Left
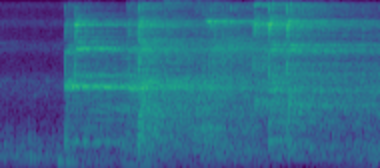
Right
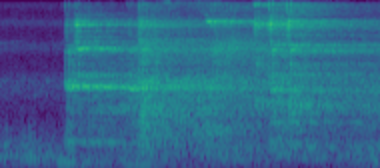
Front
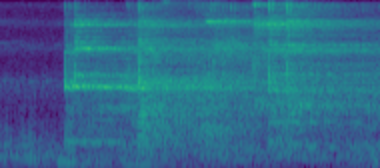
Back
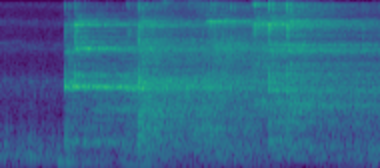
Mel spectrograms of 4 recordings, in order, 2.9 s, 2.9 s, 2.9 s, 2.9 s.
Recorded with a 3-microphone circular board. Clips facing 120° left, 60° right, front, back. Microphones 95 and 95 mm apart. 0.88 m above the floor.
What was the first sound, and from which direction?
Crushing, 105° left.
